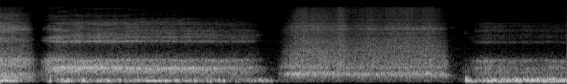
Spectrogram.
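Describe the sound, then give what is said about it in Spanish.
A person imitates a dog panting with loud, breathy huffs, three long noisy breaths in and out separated by brief pauses, with no talking. “No respirando como si fuera un pejo jadeando.”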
